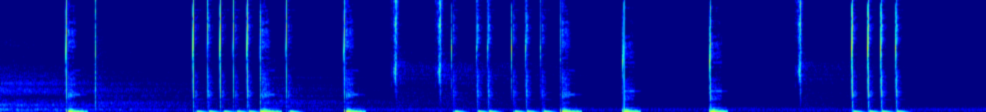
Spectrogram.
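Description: Short electronic menu beeps and clicks sound in quick bursts.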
